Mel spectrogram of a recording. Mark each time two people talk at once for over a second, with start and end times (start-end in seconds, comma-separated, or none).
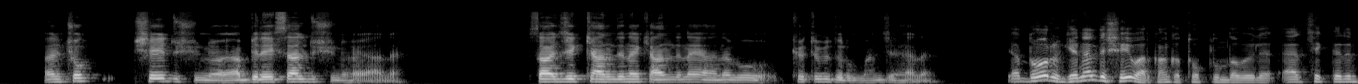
none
